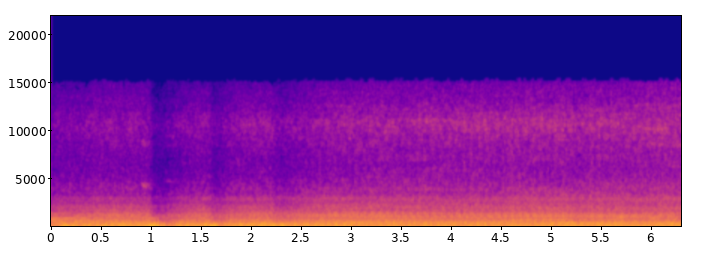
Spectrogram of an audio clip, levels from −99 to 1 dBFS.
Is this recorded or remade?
recorded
